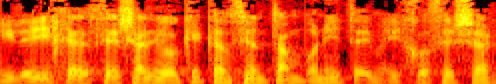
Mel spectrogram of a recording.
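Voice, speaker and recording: This man talks at a very fast pace. His voice sits fairly low in pitch. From Spain, Madrid. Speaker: former record industry executive. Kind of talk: interview. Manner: halting, with many repetitions.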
